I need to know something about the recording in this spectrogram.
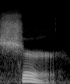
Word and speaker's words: Shaw: my last name yesterday it's pronounced as sure oh sure okay it looks like Sha but if you say it's pronounced sure then it's pronounced sure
